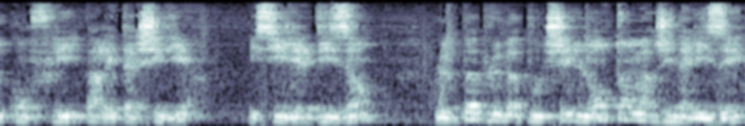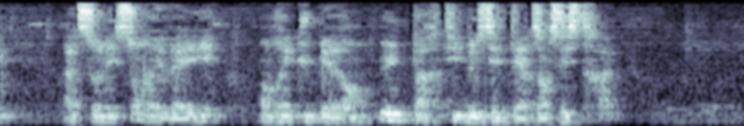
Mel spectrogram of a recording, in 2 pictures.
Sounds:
speech

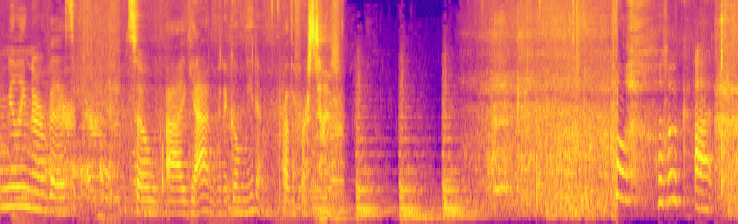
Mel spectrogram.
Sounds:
woman speaking

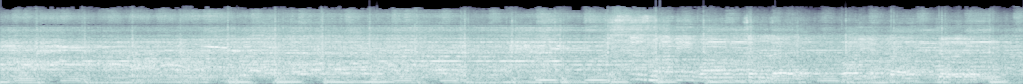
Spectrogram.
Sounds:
funk, music

